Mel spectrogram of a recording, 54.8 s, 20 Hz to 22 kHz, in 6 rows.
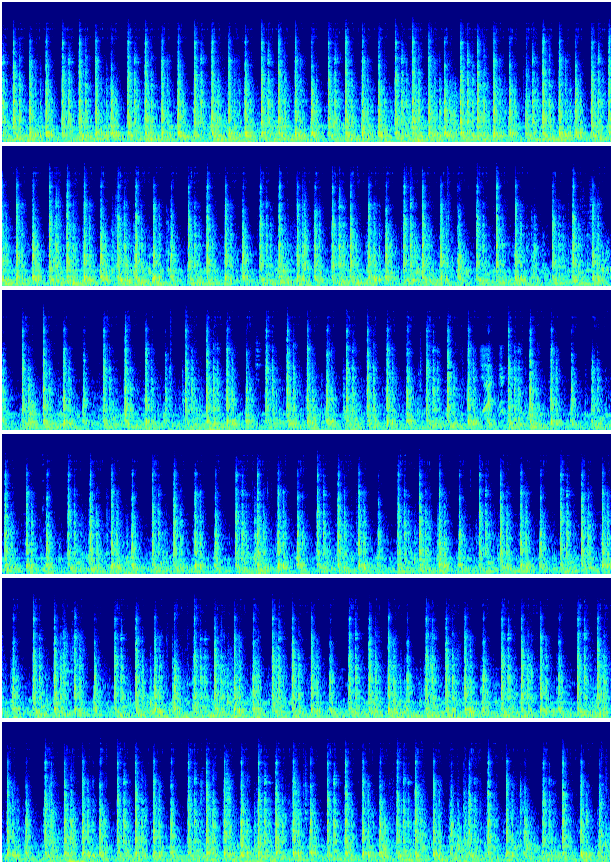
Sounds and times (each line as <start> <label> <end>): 0.0 large wooden shovel which is tapping against the turning millstone 54.8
